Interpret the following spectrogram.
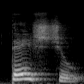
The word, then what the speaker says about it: têxtil: som de z exame Têxtil o X tem som de s Têxtil intaxi o X tem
